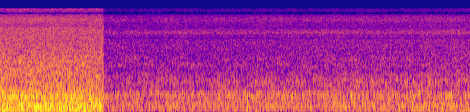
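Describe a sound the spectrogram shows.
Water rushes and churns steadily a little farther off.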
